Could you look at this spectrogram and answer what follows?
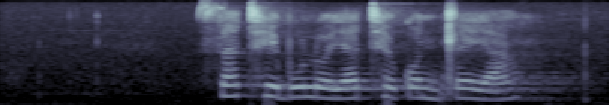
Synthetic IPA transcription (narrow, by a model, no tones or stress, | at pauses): satʰebʊlɔjatʰɛkʼɔn̩t͡ɬʼɛja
